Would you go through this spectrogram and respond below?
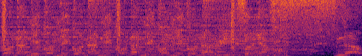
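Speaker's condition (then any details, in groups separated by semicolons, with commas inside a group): No condition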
